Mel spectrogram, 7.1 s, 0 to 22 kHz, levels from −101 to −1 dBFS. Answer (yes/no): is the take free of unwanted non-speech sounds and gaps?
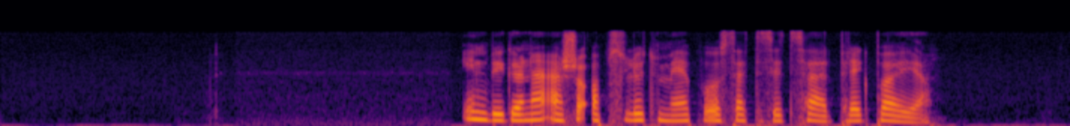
yes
